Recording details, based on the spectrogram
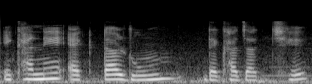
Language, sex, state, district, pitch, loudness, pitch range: Bengali, female, Assam, Hailakandi, 225 Hz, -14 LUFS, 210-235 Hz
